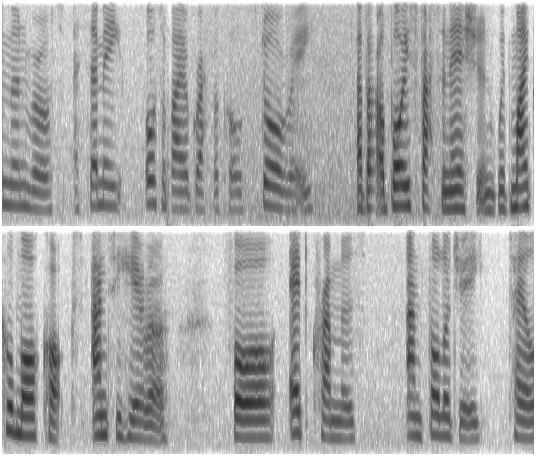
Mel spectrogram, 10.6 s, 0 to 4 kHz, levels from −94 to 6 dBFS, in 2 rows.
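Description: At 1.64 to 1.71 s a burst of packet loss cuts out about 60 ms of speech. The receiver extends the last sound for roughly 54 ms as a fading buzz or hiss, then jumps ahead with that stretch missing.

A short concealed packet loss follows at 2.81 to 2.85 s. About 20 ms never arrived, and the decoder patched it by continuing the preceding sound before blending back, leaving a brief smear or wobble.

From 3.44 to 6.98 s the automatic gain is falling. The gain control judged the input too loud or its background noise too strong and eased its gain down by about 5 dB, so the speech and its room background sink together. This is separate from the level shift near 3 s, where the talker moved relative to the microphone.

Inside that stretch, another burst of packet loss at 3.67 to 3.75 s removes about 60 ms, all of it filled with a decaying continuation of the prior sound.

Two more short concealed packet losses occur, at 6.71 to 6.75 s (about 20 ms) and at 8.67 to 8.73 s (about 40 ms). 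Each is heard as a momentary wobble where a short sound can drop out, through the G.711 path's band limit at 4 kHz.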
